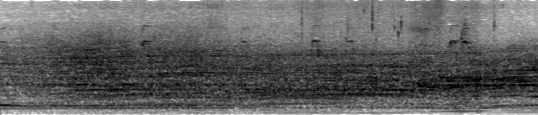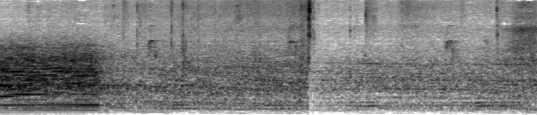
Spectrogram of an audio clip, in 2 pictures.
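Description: A motor vehicle's engine being revved, its pitch rising and falling, loud for about six seconds, then dropping away sharply and dropping again near the end.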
